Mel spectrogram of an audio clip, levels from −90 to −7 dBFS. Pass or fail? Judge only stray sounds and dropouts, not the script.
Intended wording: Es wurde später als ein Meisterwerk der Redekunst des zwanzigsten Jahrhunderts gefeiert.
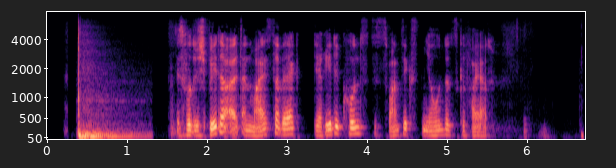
fail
